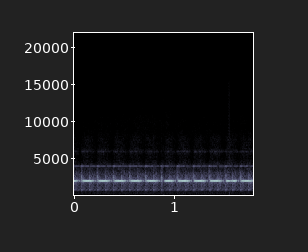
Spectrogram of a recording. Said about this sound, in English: We having some alarm issues.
